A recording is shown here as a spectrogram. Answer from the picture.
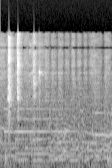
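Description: A paintbrush working black acrylic gesso onto the edge of a canvas, giving a few short scratchy ticks in the first second, over quiet background music.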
